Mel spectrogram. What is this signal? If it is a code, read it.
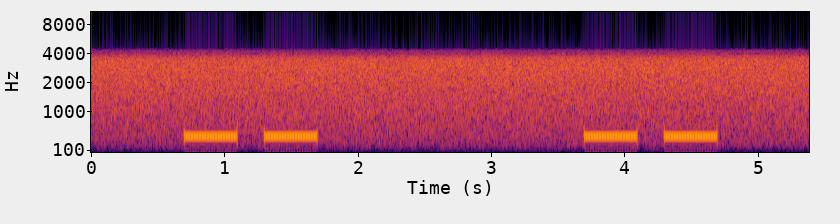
Telephone call progress tone (as in the UK, Ireland, Australia and similar networks), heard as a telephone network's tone, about 400, 450 Hz. Ringback tone.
